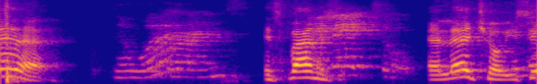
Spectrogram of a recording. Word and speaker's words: helecho: Elecho. You see how it's close. Elechos.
